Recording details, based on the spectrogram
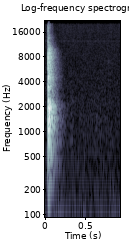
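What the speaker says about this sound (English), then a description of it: "the last one again starts with a clap" A single sharp hand clap from a primary music lesson clap pattern, close and crisp, decaying quickly into near silence.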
